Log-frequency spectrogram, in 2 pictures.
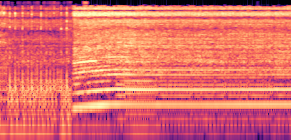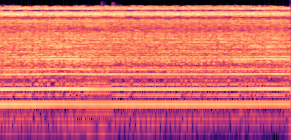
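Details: Maruyama string trimmer serviced for a no-start (bad ignition coil, broken leaking primer bulb): fires up, buzzes briefly higher, then settles into a smooth, steady two-stroke drone with no stumbling. Running normally.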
